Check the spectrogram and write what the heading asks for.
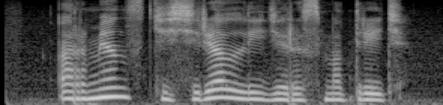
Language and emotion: Russian, neutral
